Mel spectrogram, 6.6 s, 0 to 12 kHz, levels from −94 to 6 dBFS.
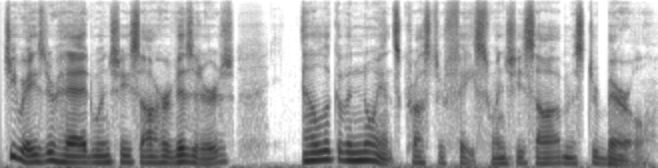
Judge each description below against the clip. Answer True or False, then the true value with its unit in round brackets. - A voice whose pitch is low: True (125 Hz)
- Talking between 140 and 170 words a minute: False (200 wpm)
